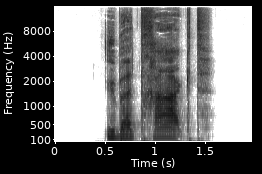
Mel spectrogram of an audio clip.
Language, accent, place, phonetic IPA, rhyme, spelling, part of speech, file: German, Germany, Berlin, [ˌyːbɐˈtʁaːkt], -aːkt, übertragt, verb, De-übertragt.ogg
- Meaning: inflection of übertragen: 1. second-person plural present 2. plural imperative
